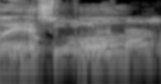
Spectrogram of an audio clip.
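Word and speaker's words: Espoo: Το ΕΣΠΟ, έτσι το λέτε εκεί στη Φιλανδία. Το... – Ακριβώς όπως το προφέρατε.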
